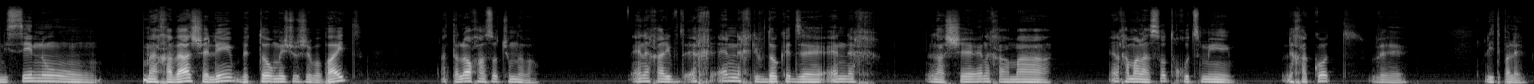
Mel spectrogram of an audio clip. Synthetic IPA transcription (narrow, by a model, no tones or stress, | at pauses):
nisinu | meaχavajaʃe̞libe̞to̞ʁmiʃuʃ̬e̞babait̪ | atalo̞jaχalaːso̞tʃumd̪avaʁ | ʔe̞̰nleχalivḛχḛnleχlivd̪o̞ketze̞ḛnleχ | leaʃeʁenleχama | ʔenleχamalaːso̞t̪χut͡smi | leχako̞t̪ve̞ | liit̪pale̞l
